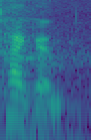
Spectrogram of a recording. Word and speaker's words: Teigen: Yeah, but even because Chrissy Teigen, as everyone calls her, it's Tegan. – Even she was mispronouncing it, her own name.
